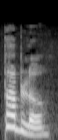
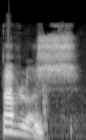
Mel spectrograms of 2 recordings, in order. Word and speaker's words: Pavlos: Yeah, is your name Pablo or Pavlos? Pavlos. Yeah, exactly as it's spelled.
